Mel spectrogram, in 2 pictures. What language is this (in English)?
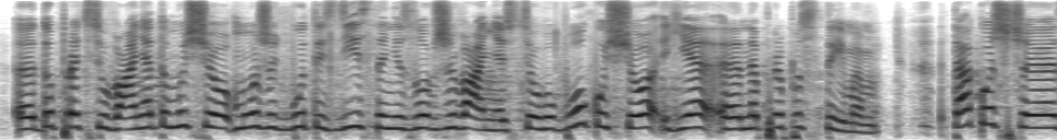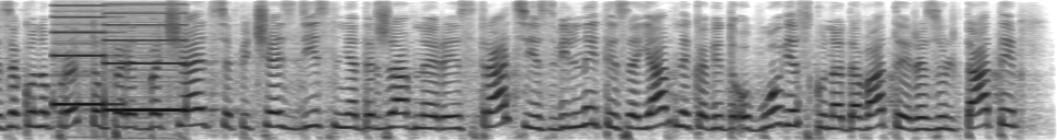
Ukrainian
